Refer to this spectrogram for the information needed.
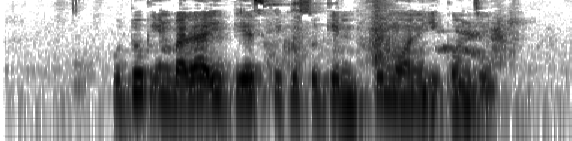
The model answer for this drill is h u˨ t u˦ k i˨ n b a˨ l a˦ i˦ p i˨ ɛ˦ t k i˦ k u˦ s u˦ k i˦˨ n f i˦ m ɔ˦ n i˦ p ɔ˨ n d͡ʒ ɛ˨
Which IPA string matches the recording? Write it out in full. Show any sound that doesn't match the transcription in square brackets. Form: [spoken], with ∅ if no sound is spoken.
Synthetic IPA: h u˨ t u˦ k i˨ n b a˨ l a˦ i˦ p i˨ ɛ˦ [s] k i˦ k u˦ s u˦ k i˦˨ n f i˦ m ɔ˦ n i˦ [k] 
